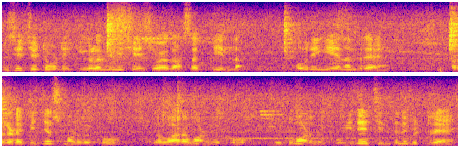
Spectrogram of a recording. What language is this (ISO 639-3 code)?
kan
